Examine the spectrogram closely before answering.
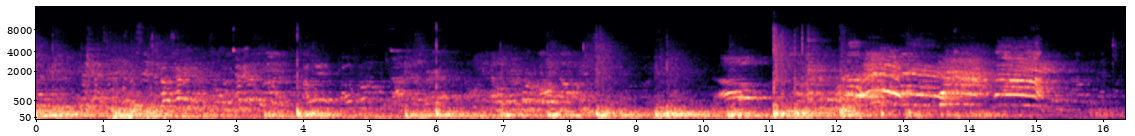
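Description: Young men call out and talk with animation in a large echoing hall.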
